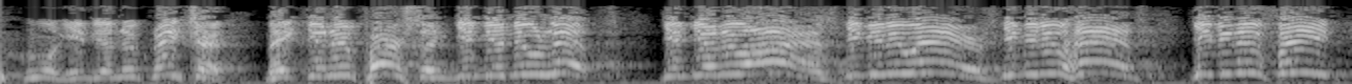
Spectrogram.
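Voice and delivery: loud repeated promises climbing high; full-force preaching. Real, not acted. Preacher promising sinners a new life, climbing high shout. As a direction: build each phrase into a shout.

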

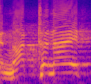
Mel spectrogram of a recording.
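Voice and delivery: high singsong imitation of refusal; mock putting-off. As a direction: mimic someone waving it away. Voices people putting off salvation.

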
